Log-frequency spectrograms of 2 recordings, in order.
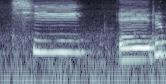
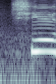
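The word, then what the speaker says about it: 写: 그러면 칭을 앞에 붙이고 네, 한자로 쓰고 발음은 네, 이런 것들 붙일 수 있는데 얘는 쓸 사자 한자로 사자고 발음은 시에를 붙여서 삼성 시에 삼성 시에 앞에 칭만 붙여주면 돼요.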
